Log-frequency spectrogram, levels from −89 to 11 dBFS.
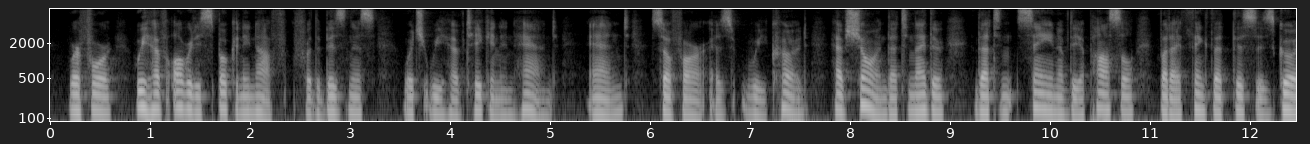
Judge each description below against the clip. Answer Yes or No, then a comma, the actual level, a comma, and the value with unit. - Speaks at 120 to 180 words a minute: No, average, 195 wpm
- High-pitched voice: No, low, 120 Hz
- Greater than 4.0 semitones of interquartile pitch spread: No, narrow, 2.6 semitones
